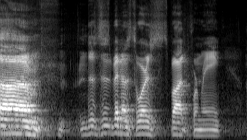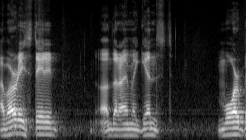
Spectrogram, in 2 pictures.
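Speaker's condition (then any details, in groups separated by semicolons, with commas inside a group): Cerebral palsy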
